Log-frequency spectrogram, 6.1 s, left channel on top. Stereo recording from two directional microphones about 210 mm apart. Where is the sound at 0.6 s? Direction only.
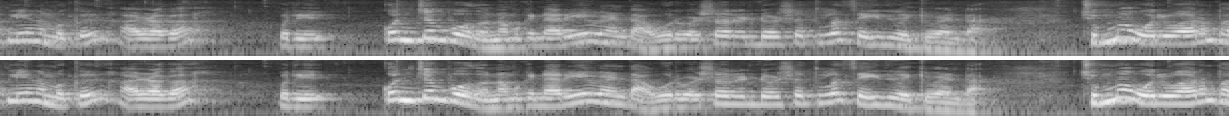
30° right (ahead or behind).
